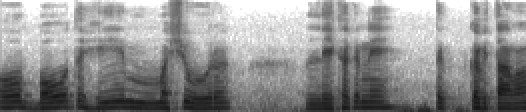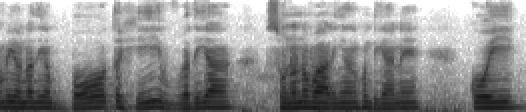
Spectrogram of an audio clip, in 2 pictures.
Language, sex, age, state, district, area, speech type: Punjabi, male, 30-45, Punjab, Gurdaspur, rural, spontaneous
